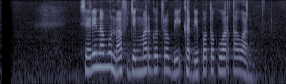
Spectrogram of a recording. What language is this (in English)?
Sundanese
